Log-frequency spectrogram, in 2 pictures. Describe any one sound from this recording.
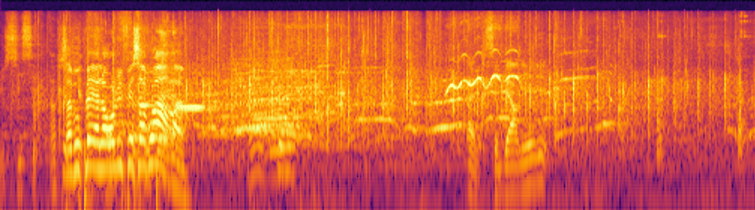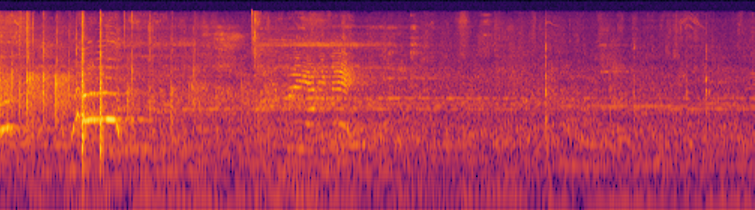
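Cups clink on a table.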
